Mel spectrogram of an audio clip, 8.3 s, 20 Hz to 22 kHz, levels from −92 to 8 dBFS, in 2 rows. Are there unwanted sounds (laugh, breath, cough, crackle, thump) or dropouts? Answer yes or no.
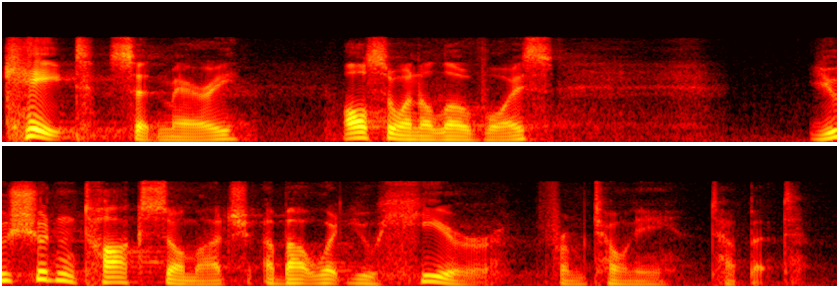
no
